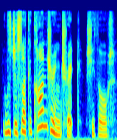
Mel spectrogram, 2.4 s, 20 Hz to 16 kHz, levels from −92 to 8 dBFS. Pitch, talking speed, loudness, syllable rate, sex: 240 Hz, 230 wpm, -19 LUFS, 5.0 syllables/s, female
